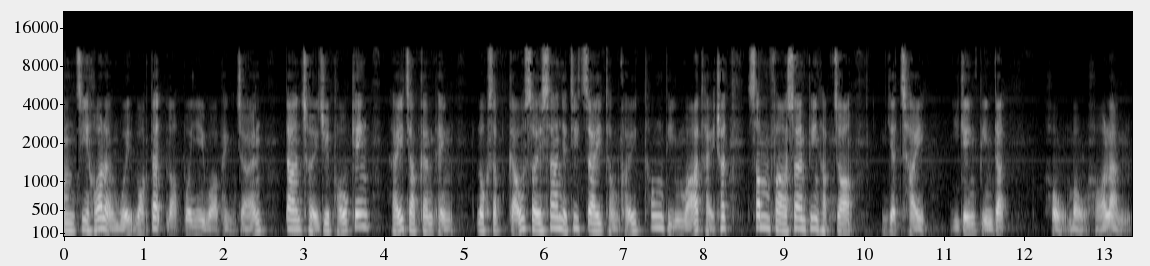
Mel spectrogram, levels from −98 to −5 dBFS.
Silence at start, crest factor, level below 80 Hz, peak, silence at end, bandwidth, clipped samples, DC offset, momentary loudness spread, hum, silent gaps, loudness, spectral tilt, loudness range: 0 s; 18 dB; -78 dBFS; -16 dBFS; 0.05 s; 11.5 kHz; under 0.1%; under 0.1%; 8 LU; none; none; -33 LUFS; -5 dB/octave; 2 LU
